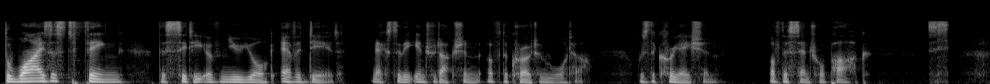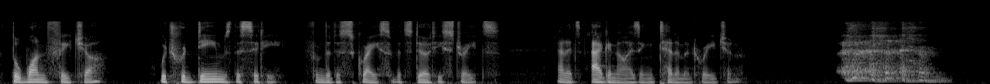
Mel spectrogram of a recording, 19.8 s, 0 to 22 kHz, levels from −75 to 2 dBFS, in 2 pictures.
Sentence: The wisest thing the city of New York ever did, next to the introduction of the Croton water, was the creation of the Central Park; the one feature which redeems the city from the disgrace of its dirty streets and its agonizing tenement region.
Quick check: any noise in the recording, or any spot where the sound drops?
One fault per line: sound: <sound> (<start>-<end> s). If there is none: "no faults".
sound: laugh (9.3-9.5 s)
sound: throat clearing (18.3-19.4 s)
